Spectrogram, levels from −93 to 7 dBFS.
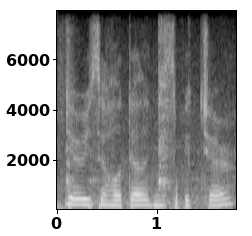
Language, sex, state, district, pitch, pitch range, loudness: English, female, Arunachal Pradesh, Lower Dibang Valley, 210 Hz, 195-225 Hz, -14 LUFS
